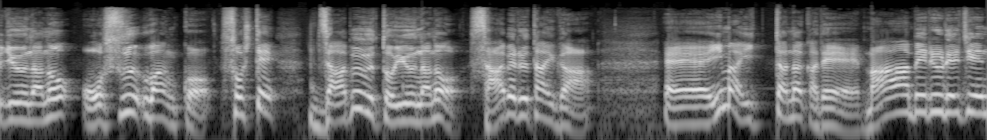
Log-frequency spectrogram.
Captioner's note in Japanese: 息をのむ音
